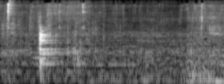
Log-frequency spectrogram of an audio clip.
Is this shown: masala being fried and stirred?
yes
